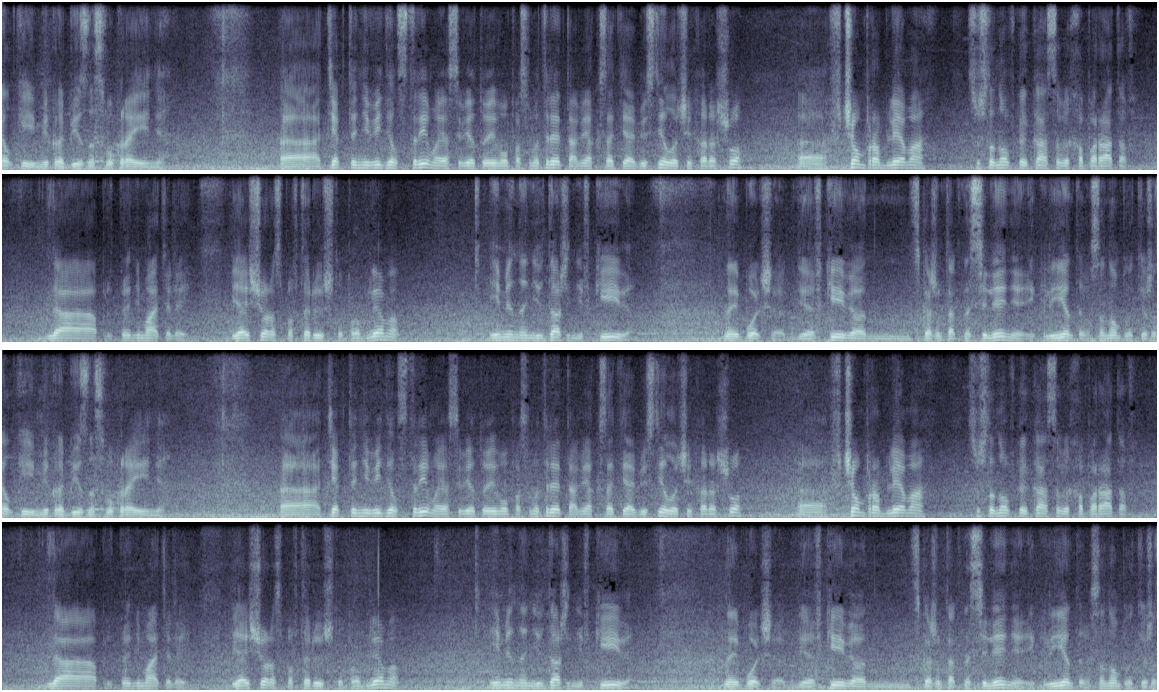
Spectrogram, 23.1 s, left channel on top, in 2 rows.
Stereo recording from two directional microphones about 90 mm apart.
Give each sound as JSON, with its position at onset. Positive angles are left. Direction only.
{"t": 0.0, "sound": "speech", "side_deg": 10}
{"t": 2.8, "sound": "speech", "side_deg": 10}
